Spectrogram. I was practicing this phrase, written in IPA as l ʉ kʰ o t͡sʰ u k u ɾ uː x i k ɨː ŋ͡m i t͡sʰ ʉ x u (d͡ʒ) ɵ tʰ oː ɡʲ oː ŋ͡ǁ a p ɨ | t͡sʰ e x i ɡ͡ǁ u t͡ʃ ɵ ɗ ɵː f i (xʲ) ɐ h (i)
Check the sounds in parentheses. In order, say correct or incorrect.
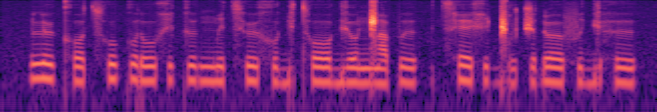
incorrect: ɡʲ, incorrect: ɡʲ, incorrect: ɨ

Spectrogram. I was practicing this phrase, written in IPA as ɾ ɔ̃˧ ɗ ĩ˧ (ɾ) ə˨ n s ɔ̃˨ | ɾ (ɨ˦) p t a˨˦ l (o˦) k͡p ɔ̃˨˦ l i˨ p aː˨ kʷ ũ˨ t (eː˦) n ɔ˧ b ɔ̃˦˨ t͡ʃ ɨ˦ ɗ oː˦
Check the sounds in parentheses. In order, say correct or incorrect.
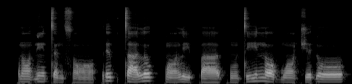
incorrect: t, correct, correct, incorrect: iː˦

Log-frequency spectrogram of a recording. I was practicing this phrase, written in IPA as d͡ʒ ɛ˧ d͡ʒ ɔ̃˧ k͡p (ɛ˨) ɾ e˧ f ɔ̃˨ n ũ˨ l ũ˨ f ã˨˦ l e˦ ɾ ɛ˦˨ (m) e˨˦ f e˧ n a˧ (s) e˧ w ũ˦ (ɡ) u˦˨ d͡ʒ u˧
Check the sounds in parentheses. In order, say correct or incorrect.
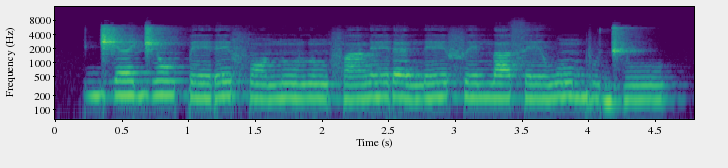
incorrect: e˨, incorrect: n, correct, incorrect: b

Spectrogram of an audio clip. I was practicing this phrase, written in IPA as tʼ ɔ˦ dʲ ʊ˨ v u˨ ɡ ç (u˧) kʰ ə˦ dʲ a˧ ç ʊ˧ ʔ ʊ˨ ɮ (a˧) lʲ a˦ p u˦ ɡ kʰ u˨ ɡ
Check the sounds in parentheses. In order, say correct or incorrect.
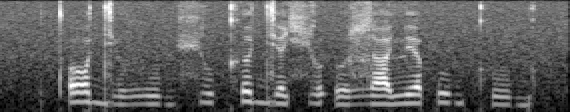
correct, correct

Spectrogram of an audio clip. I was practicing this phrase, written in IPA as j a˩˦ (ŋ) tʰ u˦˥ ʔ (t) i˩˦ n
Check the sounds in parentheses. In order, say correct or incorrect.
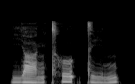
correct, correct

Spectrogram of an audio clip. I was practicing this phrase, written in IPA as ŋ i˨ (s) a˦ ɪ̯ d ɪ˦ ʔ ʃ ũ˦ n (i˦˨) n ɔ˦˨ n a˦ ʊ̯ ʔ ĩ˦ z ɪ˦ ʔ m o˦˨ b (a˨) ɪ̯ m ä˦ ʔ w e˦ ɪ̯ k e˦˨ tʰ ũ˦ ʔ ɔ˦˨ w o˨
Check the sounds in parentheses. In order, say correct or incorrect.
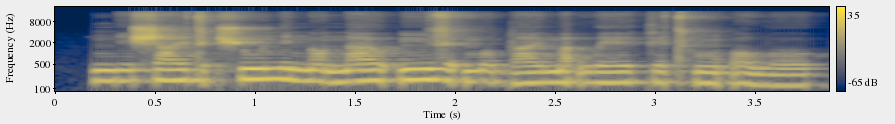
incorrect: ʃ, correct, incorrect: a˦

